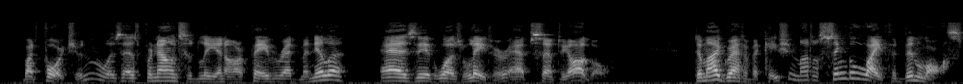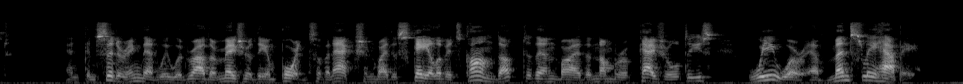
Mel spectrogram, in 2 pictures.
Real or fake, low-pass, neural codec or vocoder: real; 7.2 kHz; none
